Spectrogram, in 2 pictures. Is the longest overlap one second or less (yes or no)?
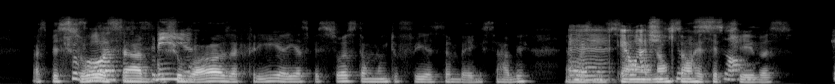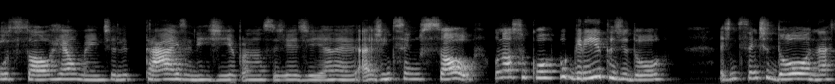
no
